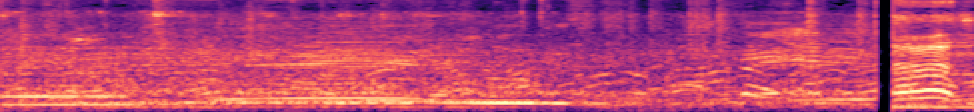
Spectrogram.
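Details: Heifer at the Şarkışla livestock market where sacrificial cattle are sold: a drawn-out, low moo lasting about two seconds, then people talking, a sharp click and a brief voice.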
